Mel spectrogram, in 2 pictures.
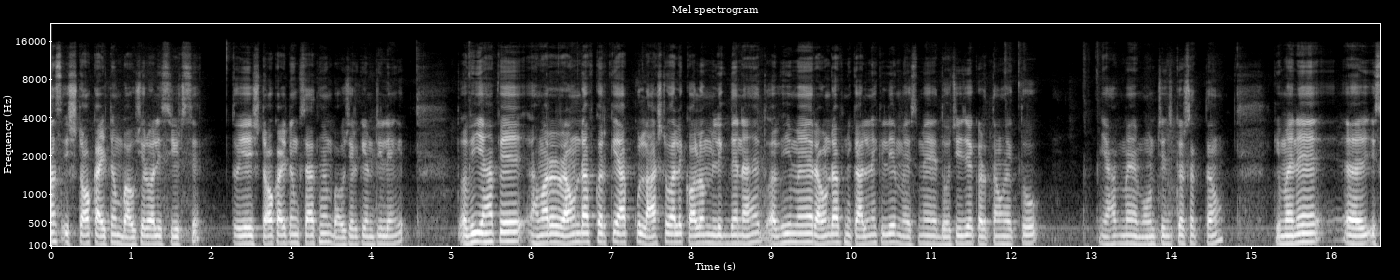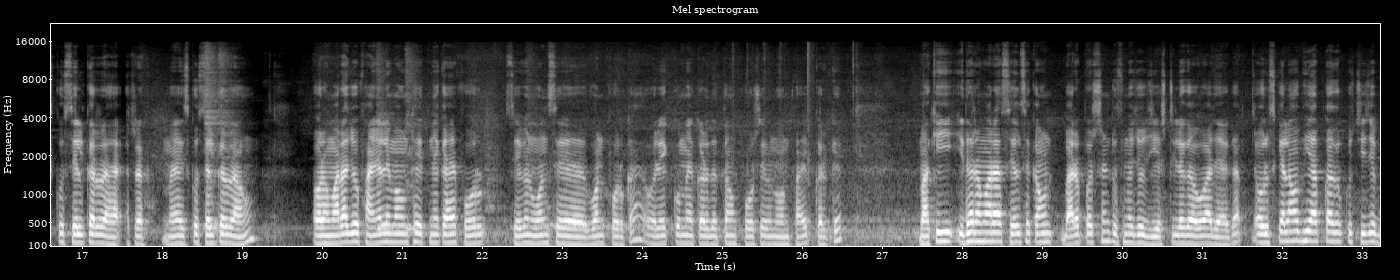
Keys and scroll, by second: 5.0 Left, 13.9 Down.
